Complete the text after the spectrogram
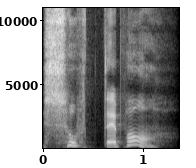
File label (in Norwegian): "sottæ paa", hemsedalsmaalet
